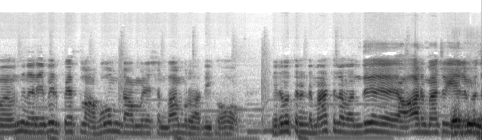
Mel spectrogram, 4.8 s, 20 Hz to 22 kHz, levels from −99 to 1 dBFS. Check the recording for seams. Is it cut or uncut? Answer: uncut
